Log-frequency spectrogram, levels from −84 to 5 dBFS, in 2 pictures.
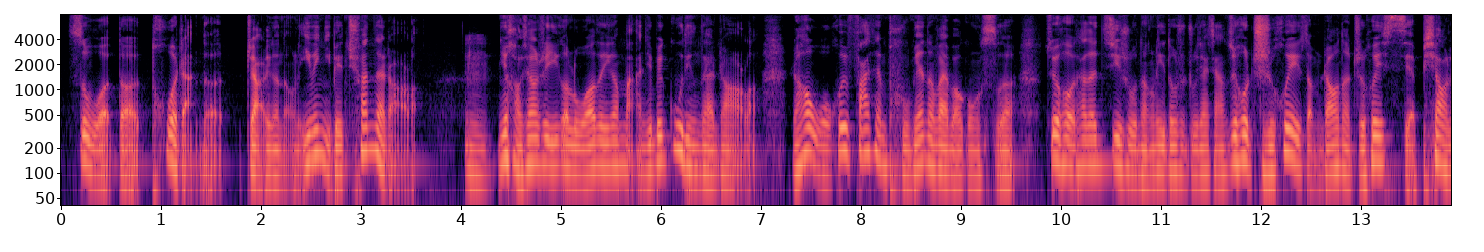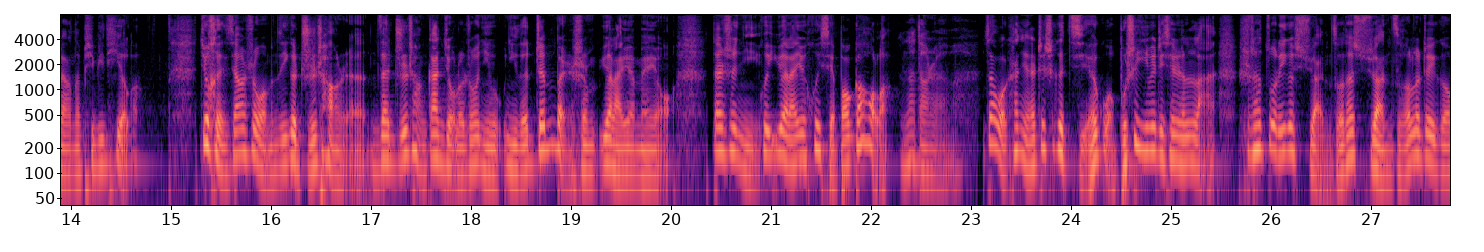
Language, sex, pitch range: Chinese, male, 105-155 Hz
